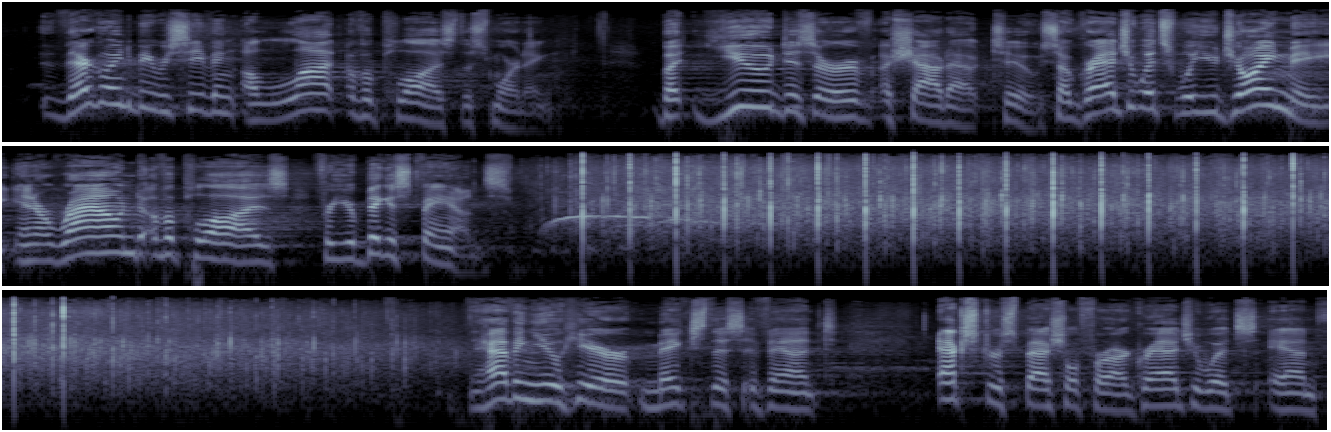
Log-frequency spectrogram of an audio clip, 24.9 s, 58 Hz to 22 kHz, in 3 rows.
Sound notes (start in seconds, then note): 9.3 applause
